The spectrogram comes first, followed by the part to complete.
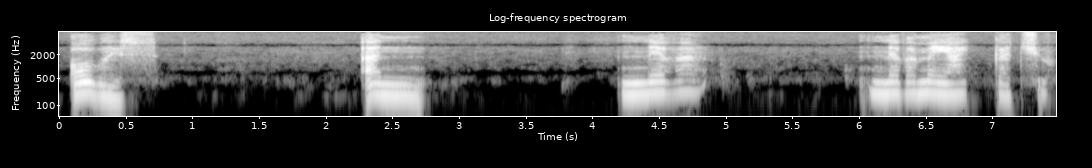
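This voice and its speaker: Slow, husky, lovelorn young Native woman. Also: mid-range voice, darkish tone, no room sound. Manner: halting, simplified English delivered slowly. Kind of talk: 1950s radio drama acting.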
